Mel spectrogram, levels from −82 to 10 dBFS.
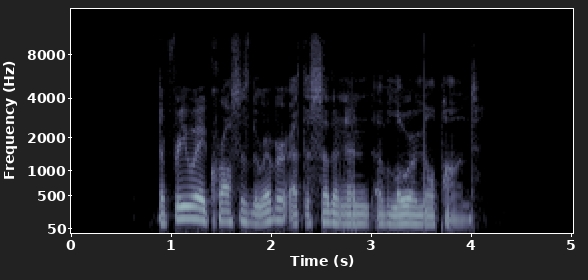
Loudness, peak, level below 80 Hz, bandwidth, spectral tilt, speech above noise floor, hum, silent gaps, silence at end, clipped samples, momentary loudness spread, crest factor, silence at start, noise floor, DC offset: -30 LUFS; -14 dBFS; -60 dBFS; 11 kHz; -7 dB/octave; 57 dB; none; none; 1 s; under 0.1%; 13 LU; 16 dB; 0.9 s; -86 dBFS; under 0.1%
